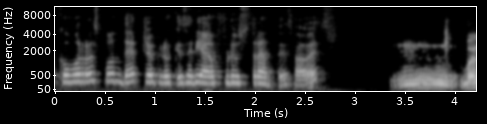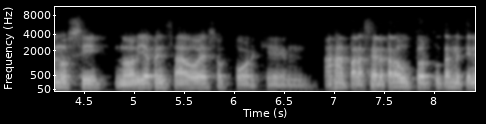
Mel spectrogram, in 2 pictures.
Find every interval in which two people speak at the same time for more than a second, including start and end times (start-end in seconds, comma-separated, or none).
none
